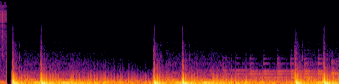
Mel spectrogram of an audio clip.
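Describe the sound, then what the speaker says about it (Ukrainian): Heartbeat in a steady lub-dub rhythm, three paired thumps spaced about a second and a half apart, deep and close with a faint hum beneath and no voices. "Так лунає звук серця."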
